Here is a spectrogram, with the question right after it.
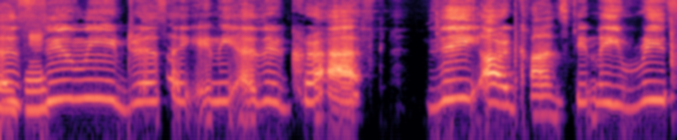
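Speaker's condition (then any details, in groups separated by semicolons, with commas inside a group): Cerebral palsy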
